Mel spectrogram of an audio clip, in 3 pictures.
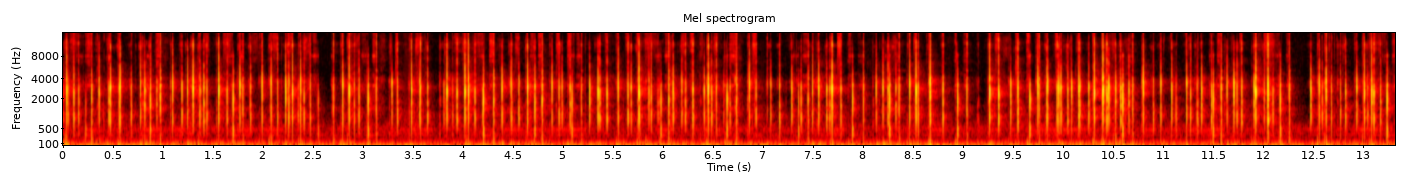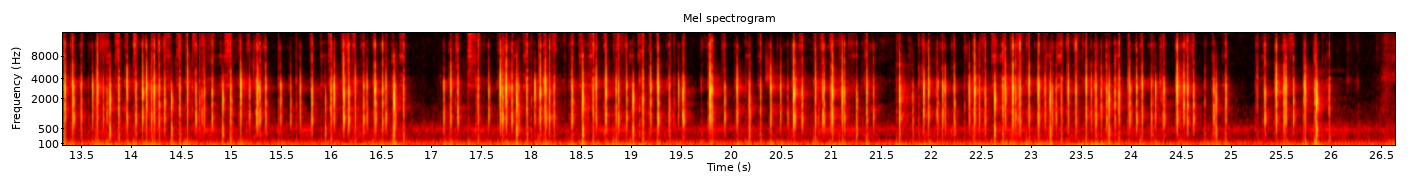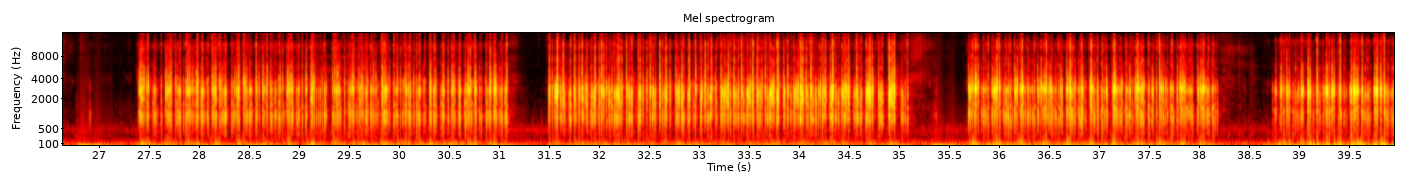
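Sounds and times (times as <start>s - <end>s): mechanical keyboard typing: 0.0s - 26.0s, 27.4s - 38.2s, 38.8s - 39.9s.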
